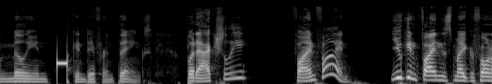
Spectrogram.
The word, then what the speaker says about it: FiFine: assume that that is fine fine instead of five fine fifa n-- whatever dude i've heard it called a million different things but actually fine fine you can find this microphone on amazon for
